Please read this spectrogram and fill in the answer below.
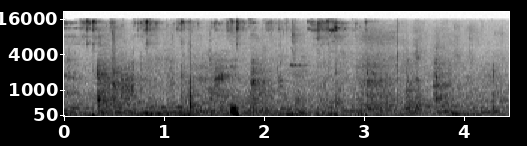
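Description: Footsteps going up lecture-hall stairs amid scattered audience murmur, with a short falling vocal sound a little under two seconds in.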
